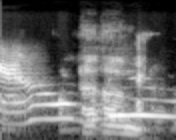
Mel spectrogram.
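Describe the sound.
Several cats meow in overlapping, wavering cries, their pitch rising and falling across a short burst, while a person speaks over them.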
